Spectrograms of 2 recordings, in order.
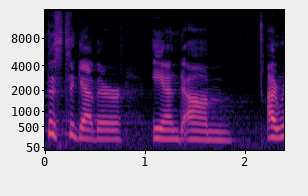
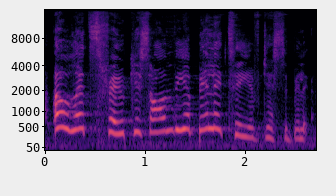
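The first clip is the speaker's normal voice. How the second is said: higher-pitched put-on British voice; mock British accent; 8 semitones higher than usual. Singer mimicking people who say things like this, mock British accent. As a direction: parody well-meaning people in a British accent. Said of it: "I don't know why that became British".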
